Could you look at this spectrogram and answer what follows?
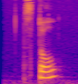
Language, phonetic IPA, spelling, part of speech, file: Russian, [stoɫ], стол, noun, Ru-стол.ogg
- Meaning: 1. table 2. board, fare, cuisine 3. department, section, office, bureau 4. throne (also figuratively) 5. pad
